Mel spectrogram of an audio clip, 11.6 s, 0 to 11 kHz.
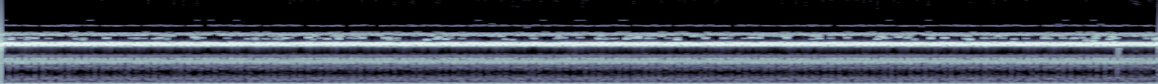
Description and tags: SonicDeathRay 1.8KHz
Warning: this sound is itself a weapon -- listening to it can cause death, or at least severe annoyance.
A seamless loop of a continuous beam sound along the lines of how it was imagined for old sci-fi movies, meaning multiple cross-modulated oscillators. This one has a peak of frequencies in the 1800 Hz range, extending up between 2KHz and 3KHz, so it really gets inside your head and makes it explode. This was created in an Analog Box circuit, which makes it very easy to tweak all the parameters, then turned into a loop with just a bit of editing in Cool Edit Pro.
abox, B-movie, dangerous, death-ray, laser, ray-gun, sci-fi, synthetic, vintage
